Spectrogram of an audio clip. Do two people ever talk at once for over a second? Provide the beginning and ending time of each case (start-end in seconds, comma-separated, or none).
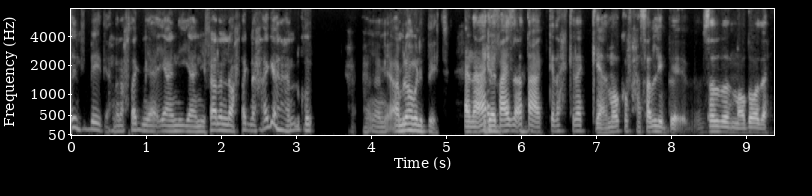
none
